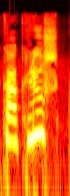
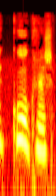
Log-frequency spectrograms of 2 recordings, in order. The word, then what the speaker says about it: коклюш: Мне пишет инвестор, правильно говорить коклюш, а не коклюш. А вы как скажете, как правильно? Коклюш или коклюш? Как вы говорите? – Я говорю коклюш.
